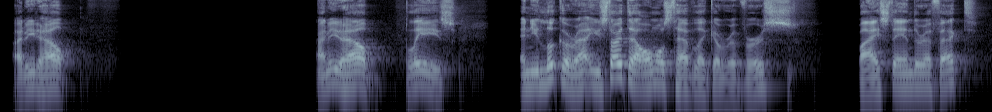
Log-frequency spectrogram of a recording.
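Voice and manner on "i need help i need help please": mock pleading voice, groaning throughout. Recalling an older guy who was not having a great time, imitating a man groaning. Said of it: "He was like like groaning".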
